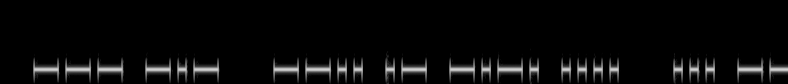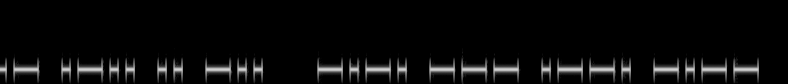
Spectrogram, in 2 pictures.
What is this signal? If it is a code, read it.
Morse code, heard as a keyed tone, about 15 wpm, 700 Hz. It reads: OK ZACH SOLID COPY
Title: K1USN SST QSO Practice 15wpm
